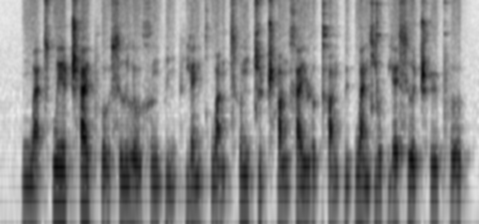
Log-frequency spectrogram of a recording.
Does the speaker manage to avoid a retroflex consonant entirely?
no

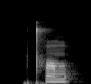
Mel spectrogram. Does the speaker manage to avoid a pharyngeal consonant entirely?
yes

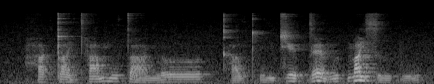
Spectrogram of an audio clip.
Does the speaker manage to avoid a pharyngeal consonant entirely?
yes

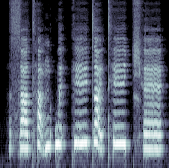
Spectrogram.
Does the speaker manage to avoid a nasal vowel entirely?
yes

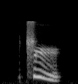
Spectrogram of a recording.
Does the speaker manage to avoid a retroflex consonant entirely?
no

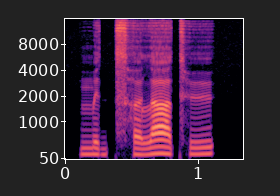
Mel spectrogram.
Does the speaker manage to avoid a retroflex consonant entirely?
yes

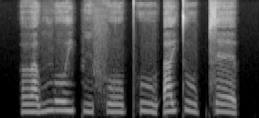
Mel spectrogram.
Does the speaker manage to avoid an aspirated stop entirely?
no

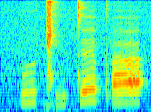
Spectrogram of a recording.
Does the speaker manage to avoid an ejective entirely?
no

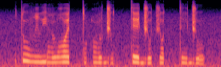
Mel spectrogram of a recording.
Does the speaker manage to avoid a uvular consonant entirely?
no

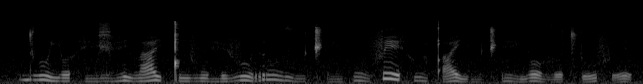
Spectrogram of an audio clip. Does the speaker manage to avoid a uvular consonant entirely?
no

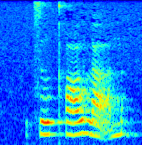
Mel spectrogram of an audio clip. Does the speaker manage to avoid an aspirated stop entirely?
no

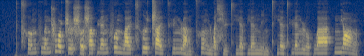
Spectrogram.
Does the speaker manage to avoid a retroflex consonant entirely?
no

